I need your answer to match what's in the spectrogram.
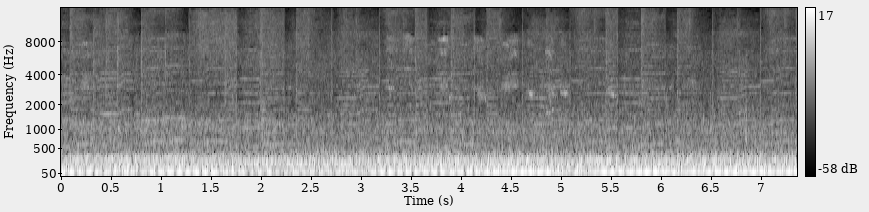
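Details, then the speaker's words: Boat outboard warming up at idle on the lake, about 75°F: low, even burble with no misses or knocks, healthy; earlier it misfired and shook at about quarter throttle but idled fine. "all right we'll let that warm up Let the motor warm up and whatnot and then we'll start doing some test runs"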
